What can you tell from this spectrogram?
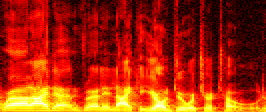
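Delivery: high, loud stagey line reading; stagey Kent lines. Retold or imitated. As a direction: ham it up a little as the nobleman. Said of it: "saying lines like".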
